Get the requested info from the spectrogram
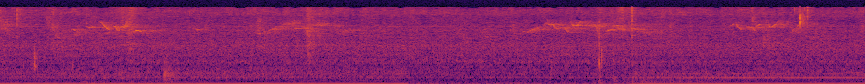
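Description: A steady low hum that drops away for about two seconds midway, with faint high bird chirps a few times and a few small clicks.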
